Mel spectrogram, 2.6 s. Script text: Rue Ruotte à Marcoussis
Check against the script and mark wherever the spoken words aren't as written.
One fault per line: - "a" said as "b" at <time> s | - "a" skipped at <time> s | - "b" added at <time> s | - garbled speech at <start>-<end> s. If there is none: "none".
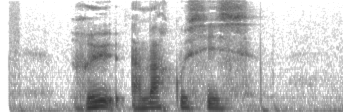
- "Ruotte" skipped at 0.9 s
